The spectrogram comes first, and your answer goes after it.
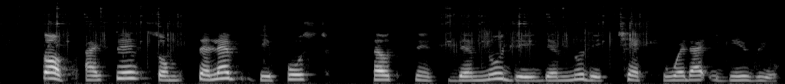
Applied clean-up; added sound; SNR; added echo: neural mask model RNNoise.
